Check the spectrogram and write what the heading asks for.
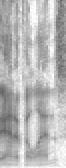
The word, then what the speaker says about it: Anna Valens: It was Anna Valens.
